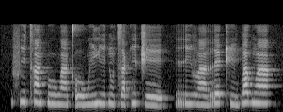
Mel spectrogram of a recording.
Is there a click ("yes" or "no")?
no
